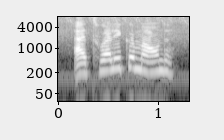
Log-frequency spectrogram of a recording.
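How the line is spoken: Plain. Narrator (French): dit Sam

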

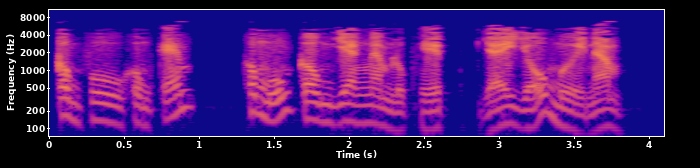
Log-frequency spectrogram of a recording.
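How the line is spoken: Lowered voice. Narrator (Vietnamese): y hạ giọng mà nói

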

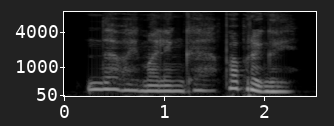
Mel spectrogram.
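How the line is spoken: Hoarse. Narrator (Russian): хрипло сказал он

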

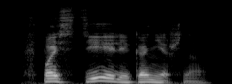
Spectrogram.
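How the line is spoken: Snorting grunt. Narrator (Russian): хмыкнул

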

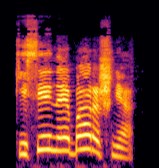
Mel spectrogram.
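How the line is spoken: Shouting from another room. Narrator (Russian): кричал из своей комнаты Боря

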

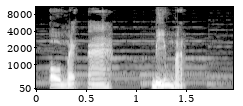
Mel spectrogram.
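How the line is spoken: Mocking whisper. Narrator (Vietnamese): thì thầm giễu cợt

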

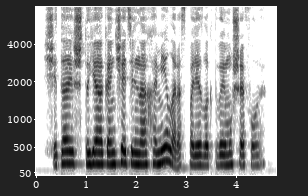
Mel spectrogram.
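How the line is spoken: Hoarse voice. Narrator (Russian): Голос звучал сипло

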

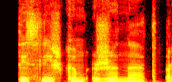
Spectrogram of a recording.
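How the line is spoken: Nasty giggle. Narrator (Russian): противно хихикнула женщина

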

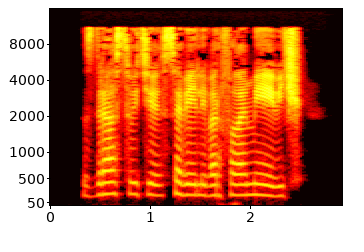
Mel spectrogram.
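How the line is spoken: Quiet, embarrassed answer. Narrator (Russian): тихо ответила Маша, не зная, куда деть руки, глаза, всю себя

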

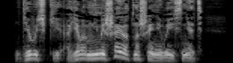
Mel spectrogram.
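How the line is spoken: Stunned interjection. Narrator (Russian): встрял я в их перепалку, чувствую себя, мягко говоря, охреневшим

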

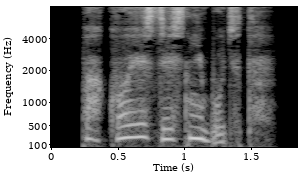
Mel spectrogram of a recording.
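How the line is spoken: Whisper. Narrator (Russian): прошептала девушка

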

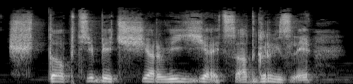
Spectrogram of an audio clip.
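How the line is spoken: Growled. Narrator (Russian): Зарычал он

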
